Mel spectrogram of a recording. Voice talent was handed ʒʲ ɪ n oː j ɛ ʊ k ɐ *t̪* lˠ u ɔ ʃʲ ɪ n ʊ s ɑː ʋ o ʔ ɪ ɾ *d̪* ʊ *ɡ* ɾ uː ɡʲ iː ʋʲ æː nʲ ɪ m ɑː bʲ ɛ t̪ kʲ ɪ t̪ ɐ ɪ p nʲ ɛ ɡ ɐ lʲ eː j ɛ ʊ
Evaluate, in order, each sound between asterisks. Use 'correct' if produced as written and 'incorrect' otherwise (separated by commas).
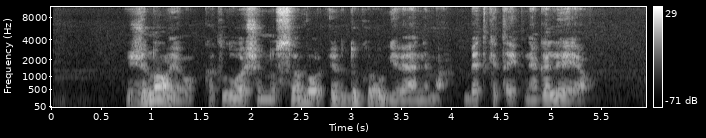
correct, correct, incorrect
